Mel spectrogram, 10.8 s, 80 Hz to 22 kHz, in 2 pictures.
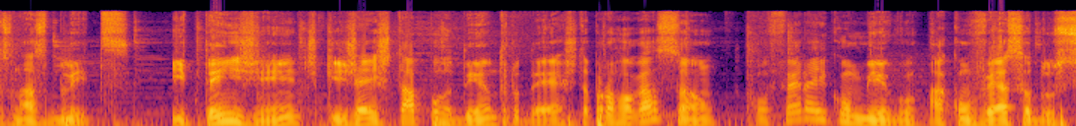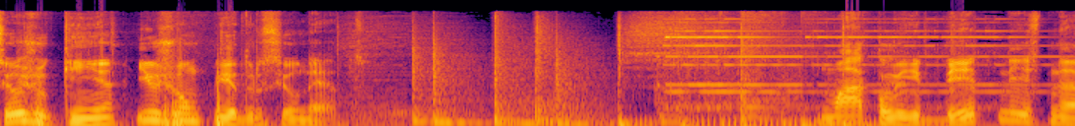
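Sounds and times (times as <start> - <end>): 
speech: 0.0 - 7.3, 9.5 - 10.7
telephone ringing with sharp bell-like bursts: 8.6 - 10.7.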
